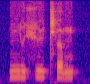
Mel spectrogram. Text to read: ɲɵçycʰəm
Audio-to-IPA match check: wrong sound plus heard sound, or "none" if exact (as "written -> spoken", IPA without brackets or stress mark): none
